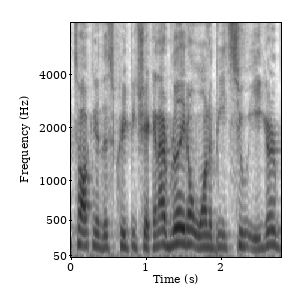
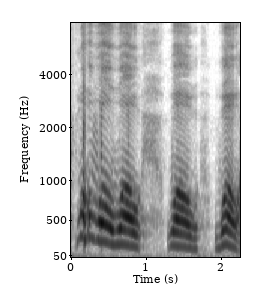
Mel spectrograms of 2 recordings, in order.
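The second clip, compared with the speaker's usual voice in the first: loud whoa; 3 semitones higher, 10 dB louder, much slower than usual. Retold or imitated. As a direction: shout her down to stop her right there. Backing off from videotape request.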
